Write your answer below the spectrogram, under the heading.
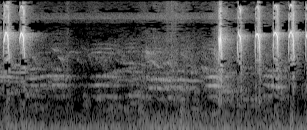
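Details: Velvet-fronted nuthatch in lively 'gacor' singing used as a masteran: two sharp, very high notes, a quiet pause with faint low hum, then a fast run of six piercing chips.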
